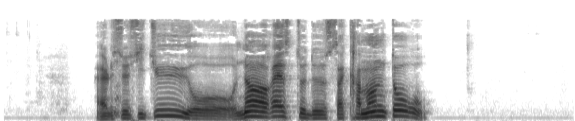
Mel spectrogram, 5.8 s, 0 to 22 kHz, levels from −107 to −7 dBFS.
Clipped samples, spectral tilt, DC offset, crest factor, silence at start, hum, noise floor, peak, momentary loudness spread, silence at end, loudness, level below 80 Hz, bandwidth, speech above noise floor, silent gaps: under 0.1%; -6 dB/octave; under 0.1%; 20 dB; 0.95 s; none; -85 dBFS; -6 dBFS; 10 LU; 1.55 s; -25 LUFS; -56 dBFS; 11.5 kHz; 60 dB; none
